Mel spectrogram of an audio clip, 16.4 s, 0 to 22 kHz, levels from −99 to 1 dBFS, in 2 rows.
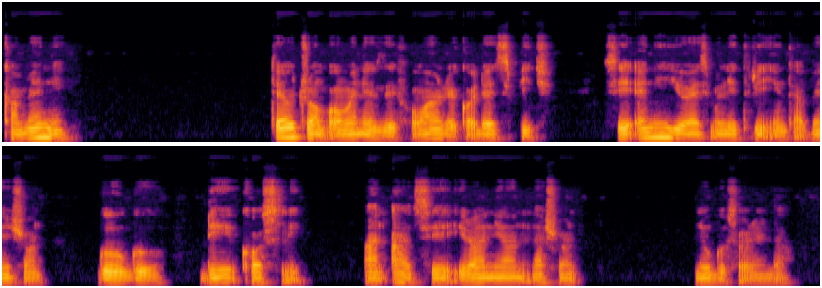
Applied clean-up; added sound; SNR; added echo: none; none; none; none.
